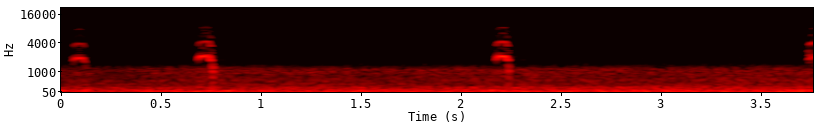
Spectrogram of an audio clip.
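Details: Peregrine falcon chupping during courtship bowing in spring: four short, sharp, clipped notes spaced irregularly about a second apart over a steady low rumble of background noise.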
